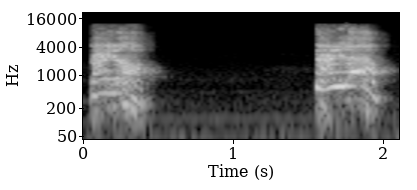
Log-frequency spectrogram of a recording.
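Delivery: high, urgent stage-whispered calls; hiss-shout the name down the hall; whisper yelling. Acted. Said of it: "really obviously whisper shouting".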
